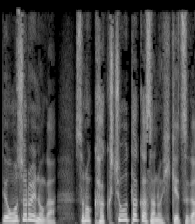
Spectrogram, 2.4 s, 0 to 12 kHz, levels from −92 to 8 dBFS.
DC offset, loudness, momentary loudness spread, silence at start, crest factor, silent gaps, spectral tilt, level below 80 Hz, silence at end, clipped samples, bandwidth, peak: under 0.1%; -17 LUFS; 6 LU; 0.05 s; 16 dB; none; -5 dB/octave; -42 dBFS; 0 s; under 0.1%; 12 kHz; -2 dBFS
